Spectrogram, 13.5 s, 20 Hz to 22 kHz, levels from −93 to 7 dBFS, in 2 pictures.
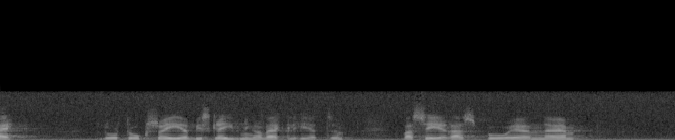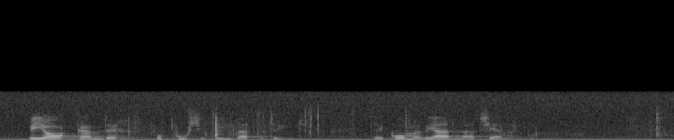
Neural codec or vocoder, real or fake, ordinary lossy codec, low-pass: none; real; none; none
